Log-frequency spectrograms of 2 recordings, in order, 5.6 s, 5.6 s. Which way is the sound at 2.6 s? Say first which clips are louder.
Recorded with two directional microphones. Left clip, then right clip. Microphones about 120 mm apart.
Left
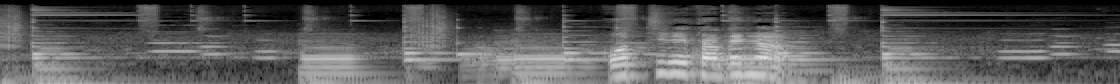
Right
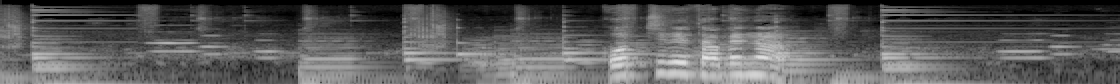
Right 1 dB; centre (ahead or behind).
